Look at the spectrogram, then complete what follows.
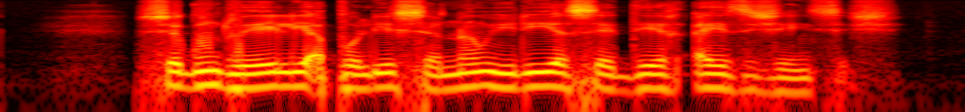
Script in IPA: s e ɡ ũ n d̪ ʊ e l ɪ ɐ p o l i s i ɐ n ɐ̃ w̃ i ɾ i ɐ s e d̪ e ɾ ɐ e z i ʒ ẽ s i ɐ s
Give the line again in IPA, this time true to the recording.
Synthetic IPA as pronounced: s e ɡ ũ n d̪ ʊ e l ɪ ɐ p o l i s i ɐ n ɐ̃ w̃ i ɾ i ɐ s e d̪ e ɾ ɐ e z i ʒ ẽ s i ɐ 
